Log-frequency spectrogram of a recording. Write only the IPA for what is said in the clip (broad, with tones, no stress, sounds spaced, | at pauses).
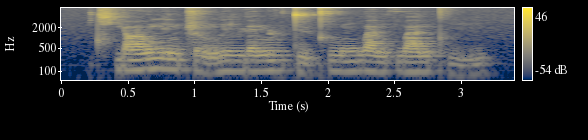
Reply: t͡ɕʰ j ɑ˧˥ ʊ̯ n̪ i˥˩ n ʈ͡ʂ ɤ̰˨˩ ŋ l i˥˩ l ɥ ɛ˧˥ n ɻ u˧˥ t̪ y̰˨˩ kʰ u˥ m w a˥˩ n f w a˥ n pʰ ḭ˨˩˦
